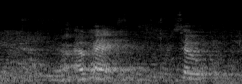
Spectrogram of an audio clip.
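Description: Only speech: a woman's voice and murmured chatter in a large hall.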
